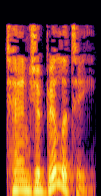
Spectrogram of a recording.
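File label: "tangibility", British English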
